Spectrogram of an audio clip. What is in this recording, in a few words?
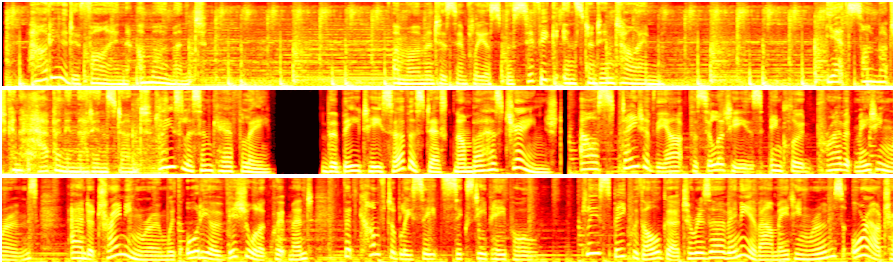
corporate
